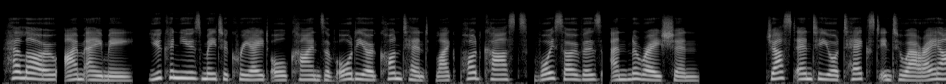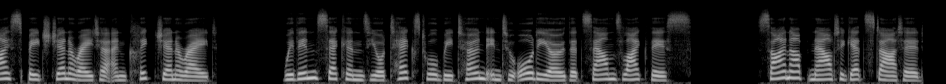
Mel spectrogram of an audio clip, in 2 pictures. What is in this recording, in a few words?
Australian Accent Sample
